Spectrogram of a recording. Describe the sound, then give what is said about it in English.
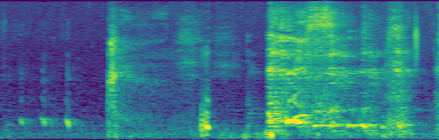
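A few harsh coughs burst out one after another, the last one longer and raspier, following a moment of soft vocal sounds. “I wish this cough would go away because I can't laugh without coughing.”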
